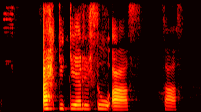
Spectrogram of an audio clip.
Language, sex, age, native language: Icelandic, female, 10, Icelandic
